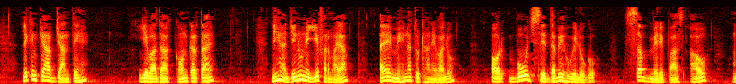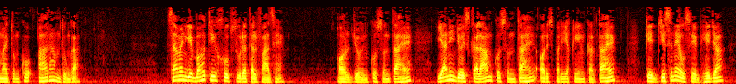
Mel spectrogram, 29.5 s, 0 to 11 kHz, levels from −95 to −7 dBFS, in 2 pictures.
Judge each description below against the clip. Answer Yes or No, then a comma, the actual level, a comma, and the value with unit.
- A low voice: Yes, low, 115 Hz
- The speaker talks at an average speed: Yes, average, 135 wpm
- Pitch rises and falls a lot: No, average, 4.9 semitones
